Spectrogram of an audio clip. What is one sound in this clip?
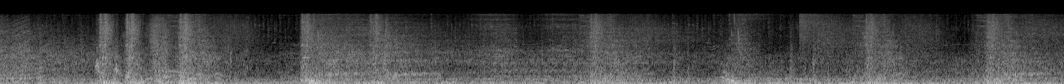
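Punches and blows land with sharp thuds.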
